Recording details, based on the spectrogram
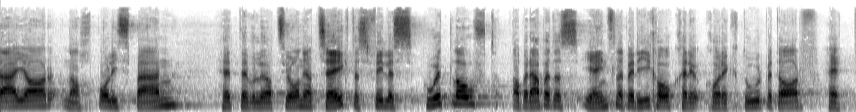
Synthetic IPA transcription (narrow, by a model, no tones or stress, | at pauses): æːjɑːɾnɑχpɔlisb̥æːɾn | hɛt̚tevɑluɑt͡sjoːnjɑːt͡sɛɪkt̚d̥ɑsfiləsɡ̥uətlɔʊftɑbəɾæbədɑsiɛɪnt͡sl̩nəbɛɾiːχoʊkʰɔɾɛktuːɾbɛdɑɾfhɛt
